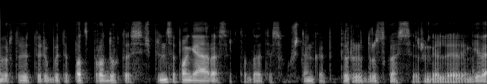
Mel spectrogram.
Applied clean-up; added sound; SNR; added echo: none; none; none; none.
